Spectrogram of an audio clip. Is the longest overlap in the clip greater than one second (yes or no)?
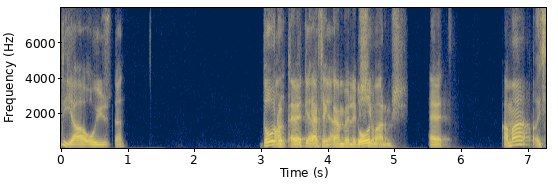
yes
